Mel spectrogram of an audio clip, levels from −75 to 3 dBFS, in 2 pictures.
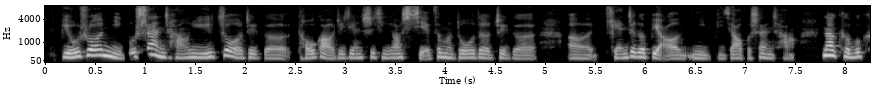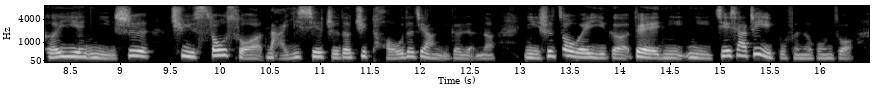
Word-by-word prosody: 比 185 - +2
如 185 +3 +5
说 265 +3 +5
你 205 -10 +4
不 190 - -4
擅 230 0 +3
长 170 -1 -4
于 175 +2 0
做 200 -4 +1
这 165 0 -5
个 140 -2 -7
投 160 +1 -3
稿 135 - -1
这 155 - -6
件 160 0 -5
事 180 +2 -3
情， 165 -2 -7
要 160 - -3
写 165 -7 0
这 185 - -4
么 170 -3 -1
多 165 +2 -3
的 160 -3 -2
这 150 +3 -5
个 130 -2 -8 0.3
呃， 140 -2 -6
填 160 -2 -4
这 200 +4 +1
个 185 - +4
表 160 -6 -1
你 145 -1 -6
比 135 - -14
较 145 +2 -3
不 150 - -11
擅 165 -2 -4
长。 145 - -11 0.2
那 260 0 +8
可 210 -6 +1
不 190 +2 0
可 180 -2 -1
以 200 0 +4
你 150 -6 -3
是 230 - +5 0.2
去 225 -4 +2
搜 255 +7 +5
索 140 - -1
哪 160 -8 -5
一 150 +7 -6
些 195 +2 +3
值 160 -4 -3
得 175 - +2
去 220 +5 -1
投 150 -5 -5
的 205 - 0
这 215 - 0
样 150 -8 -3
一 - - -11
个 150 - -9
人 130 -1 -9
呢， 130 0 -8 0.3
你 160 -3 -3
是 230 - +2
作 245 -1 +5
为 180 -3 +4
一 155 -2 -2
个 150 -3 -2
对， 170 -7 +5
你 155 -3 -6
你 155 -5 -3
接 230 - +2
下 240 -1 +2
这 310 - +3
一 235 -12 +2
部 155 -2 -12
分 140 -1 -9
的 135 - -7
工 145 +1 -8
作。 145 +1 -8
165 Hz, 285 characters per minute, -23 LUFS, 145-195 Hz, 0.3 s, 那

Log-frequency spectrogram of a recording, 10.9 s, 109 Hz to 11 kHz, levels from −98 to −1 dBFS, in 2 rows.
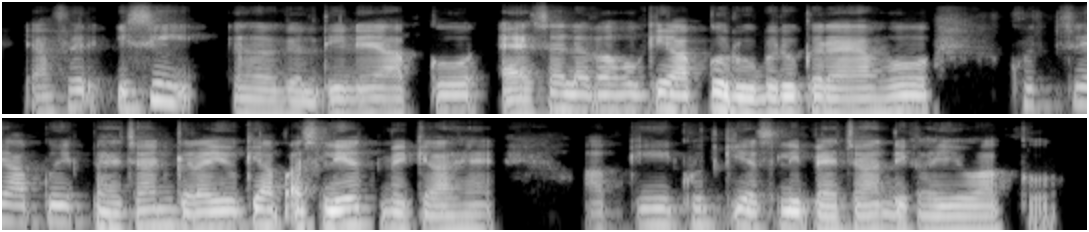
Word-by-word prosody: या 115 - -5
फिर 150 +5 -7
इसी 180 +7 0 0.3
अ, - - -2
गलती 100 -1 -2
ने 105 +1 0
आपको 125 +4 -2
ऐसा 105 +6 +2
लगा 125 -1 +1
हो - - -1
कि 135 - +3
आपको 120 +2 +2
रूबरू 115 +1 +3
कराया 110 -1 +3
हो, 120 0 +2 0.5
खुद 155 -1 -11
से 170 0 -4
आपको 155 +1 -4
एक 150 0 -5
पहचान 125 +2 0
कराई 120 +1 +3
हो 125 - +1
कि 140 - +2
आप 130 - 0
असलियत 130 +2 +4
में 115 -1 +1
क्या 100 -1 +1
हैं, 105 +1 -2 0.5
आपकी 115 +4 -6
खुद 135 -1 -6
की 130 - 0
असली 120 +1 +2
पहचान 105 +1 +1
दिखाई 100 -1 -1
हो 100 0 +1
आपको? 105 +1 -7
120 Hz, 200 wpm, -23 LUFS, 105-130 Hz, 0.5 s, असलियत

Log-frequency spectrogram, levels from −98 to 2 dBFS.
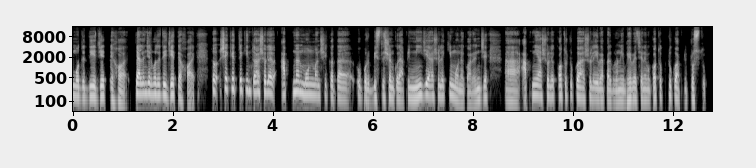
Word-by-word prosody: মধ্যে 135 -1 +1
দিয়ে 140 -1 +4
যেতে 145 -3 +1
হয়। 105 -6 -1 0.2
চেলেঞ্জ 170 0 +7
এর 165 - -1
মধ্যে 160 -1 +2
দিয়ে 155 -4 +4
যেতে 160 - +4
হয়। - - -1 0.4
তো - - +4 0.2
সেক্ষেত্রে 230 -2 +3
কিন্তু 205 -3 -1
আসলে 190 0 +2 0.3
আপনার 195 +4 0
মন 160 0 +1
মানসিকতার 140 -4 -2 0.3
উপর 125 -1 -1 0.2
বিশ্লেষণ 135 +2 +1
করে 120 -2 +2
আপনি 130 - -6
নিজে 155 +3 +3
আসলে 140 0 -2
কি 165 - -2
মনে 105 -4 -2
করেন 95 +2 -5
যে 140 - +1 0.4
আ - - +2 0.3
আপনি 155 +1 -3
আসলে 145 0 -2
কতটুকু 150 -1 -2
আসলে 125 +1 -5
এই - - +1
ব্যাপারগুলো 105 -2 -3
নিয়ে 110 -2 -3
ভেবেছেন 125 0 -1
এবং 115 -1 -6
কতটুকু 125 - -3
আপনি - - -15
প্রস্তুত? - - +5
140 Hz, 190 wpm, -24 LUFS, 125-160 Hz, 0.4 s, চেলেঞ্জ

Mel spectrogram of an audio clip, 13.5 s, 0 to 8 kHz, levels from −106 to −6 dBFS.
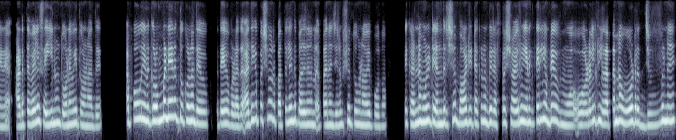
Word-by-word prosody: எ - - -7 0.2
அடுத்த 220 +3 -1
வேலை 270 +4 +3
செய்யணுனு 250 +2 0
தோணவே 230 +4 -1
தோணாது. 200 -2 -5 0.6
அப்போ 270 +5 -3 0.2
எனக்கு 290 -1 +2
ரொம்ப 315 +5 +5
நேரம் 365 -3 +3
தூக்கன்லாம் 295 -3 +2
தேவ 240 - +1 0.4
தேவப்படாது. 215 -4 0
அதிகபட்சம் 310 +4 -2
ஒரு 305 - -4
10- 220 +4 -3
லருந்து 285 0 +2
பதின 230 -1 0
15- 220 -1 -2
நிமிஷம் 240 +3 -4
தூங்குனாவே 225 -2 -2
போதும். 205 +1 -9 0.3
அப்டே 250 - -8
கண்ண 250 +4 +2
மூடிட்டு 280 -1 +3
எந்திரிச்சா, 245 +5 0
பாடி 260 +2 +2
டக்குன்னு 280 +3 -1
அப்டியே 265 0 0
ரெஃப்ரெஷ் 250 +2 -6
ஆயிரும். 275 +3 +3
எனக்கு 265 -2 -2
தெரியும். 315 +2 +3
அப்டியே 300 +3 +1 0.3
ஒ - - -3 0.3
உடலுக்குள்ள 270 +3 -1
ரத்தம்லாம் 260 +3 +1
ஓட்றத் 270 -6 +2
ஜிவ்வுன்னு. 255 +7 0
255 Hz, 175 wpm, -22 LUFS, 230-285 Hz, 0.6 s, ரொம்ப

